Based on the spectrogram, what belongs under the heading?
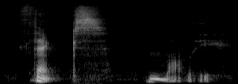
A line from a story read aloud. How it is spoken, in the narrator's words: Sirius said coldly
